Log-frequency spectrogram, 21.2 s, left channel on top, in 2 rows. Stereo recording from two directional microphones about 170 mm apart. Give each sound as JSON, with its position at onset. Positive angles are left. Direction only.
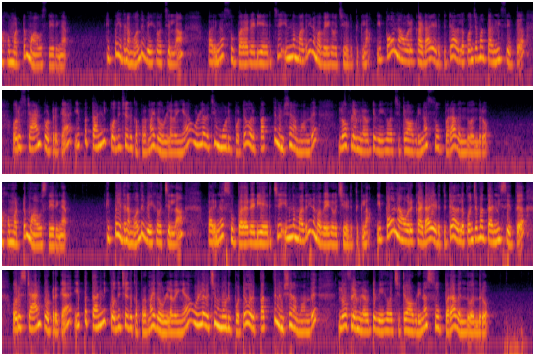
{"t": 0.0, "sound": "a woman's voice", "side_deg": -10}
